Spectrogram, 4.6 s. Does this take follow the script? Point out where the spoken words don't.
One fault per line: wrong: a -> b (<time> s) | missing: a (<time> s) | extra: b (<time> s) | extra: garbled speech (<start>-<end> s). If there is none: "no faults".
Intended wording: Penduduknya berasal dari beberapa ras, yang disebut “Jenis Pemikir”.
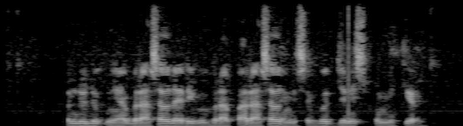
wrong: ras -> berasal (2.4 s)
